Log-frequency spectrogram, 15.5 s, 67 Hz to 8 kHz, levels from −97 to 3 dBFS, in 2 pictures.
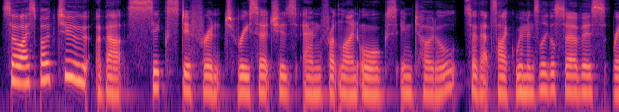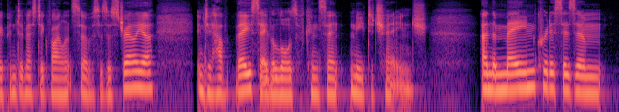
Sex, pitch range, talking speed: female, 145-175 Hz, 155 wpm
